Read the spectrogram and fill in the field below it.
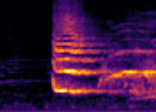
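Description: A single loud, sustained horn blast starts abruptly after a quiet moment and holds steady to the end, bright and brassy with strong harmonics.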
